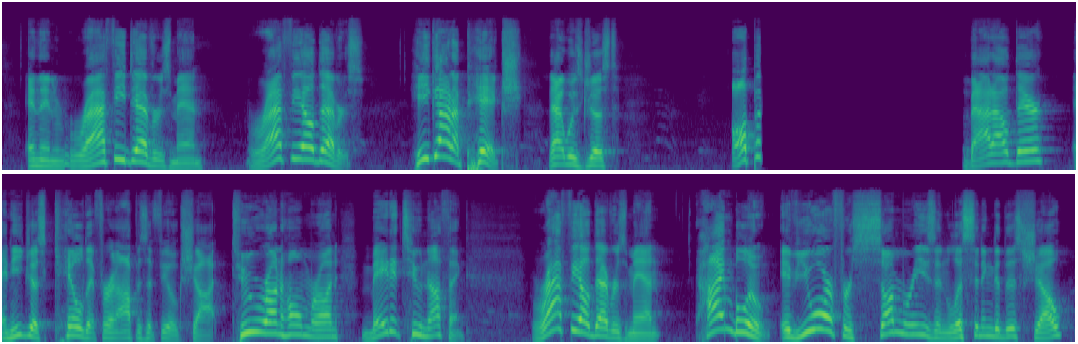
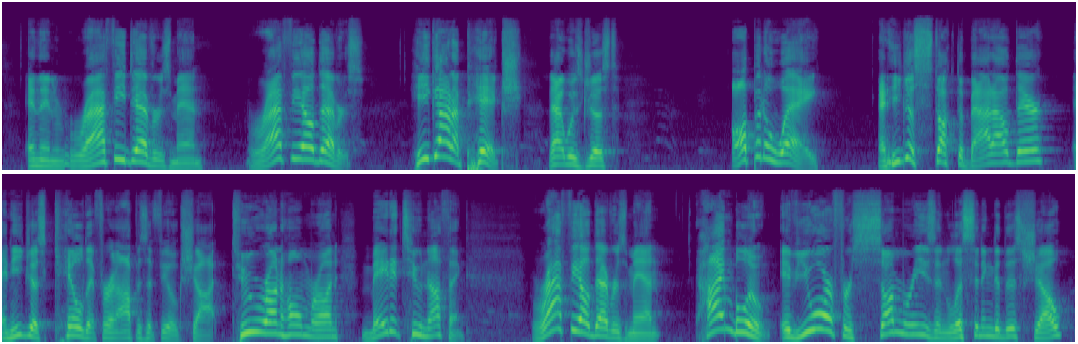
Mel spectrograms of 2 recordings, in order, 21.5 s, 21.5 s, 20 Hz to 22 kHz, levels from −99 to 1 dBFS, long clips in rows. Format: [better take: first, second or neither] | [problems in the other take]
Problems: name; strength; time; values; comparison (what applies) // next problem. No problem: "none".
second | audio cutting out; at 7.5 s for 2 s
